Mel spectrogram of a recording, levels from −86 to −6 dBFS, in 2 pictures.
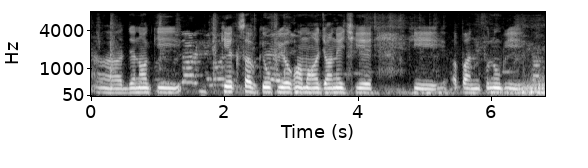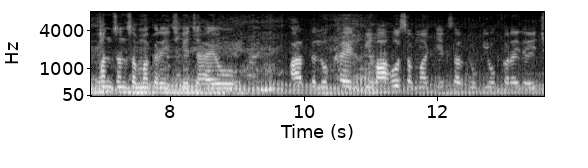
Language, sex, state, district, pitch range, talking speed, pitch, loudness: Maithili, male, Bihar, Saharsa, 155-170 Hz, 155 wpm, 160 Hz, -17 LUFS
